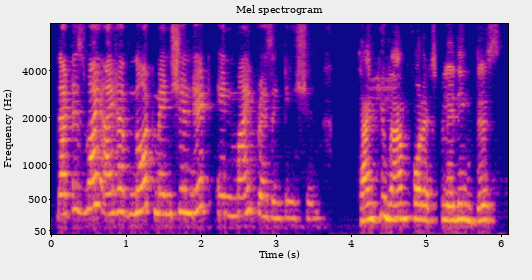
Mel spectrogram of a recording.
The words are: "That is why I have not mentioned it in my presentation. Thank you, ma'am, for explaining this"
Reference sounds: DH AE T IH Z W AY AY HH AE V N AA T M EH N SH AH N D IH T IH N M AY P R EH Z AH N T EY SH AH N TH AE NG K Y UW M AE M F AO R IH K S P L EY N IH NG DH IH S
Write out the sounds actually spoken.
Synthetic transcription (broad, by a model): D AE T IH Z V AY AY HH AE V N AA T M EH N SH AH N D IH T IH N M AY P R EH Z AH N T EY SH AH N T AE NG K Y UW M AE M F AO R IH K S P L EY N IH NG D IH S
